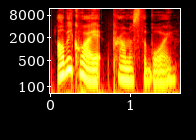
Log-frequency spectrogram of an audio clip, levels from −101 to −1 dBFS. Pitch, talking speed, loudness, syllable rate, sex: 165 Hz, 220 wpm, -18 LUFS, 6.2 syllables/s, female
